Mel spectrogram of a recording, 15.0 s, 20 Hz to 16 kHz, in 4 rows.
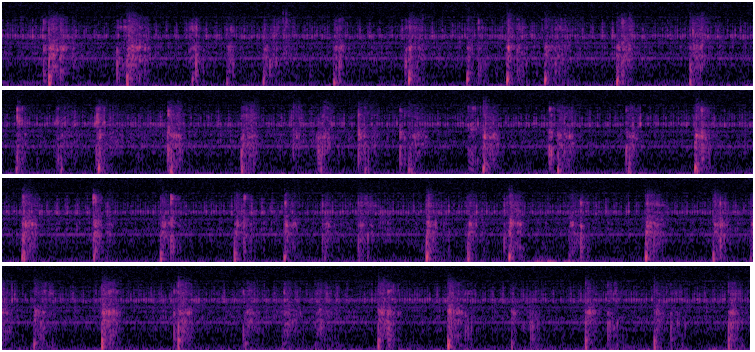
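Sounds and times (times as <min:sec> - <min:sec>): faint steady hum: 0:00.0 - 0:15.0
beatbox mouth clicks: 0:03.8 - 0:04.4, 0:05.0 - 0:15.0.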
